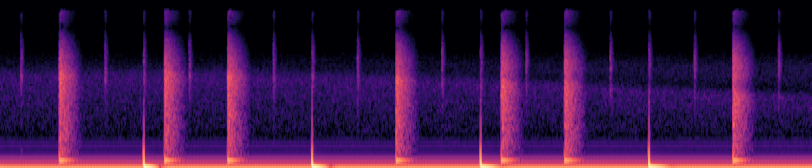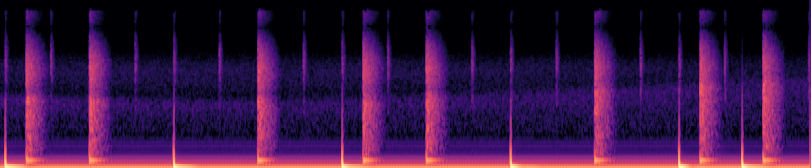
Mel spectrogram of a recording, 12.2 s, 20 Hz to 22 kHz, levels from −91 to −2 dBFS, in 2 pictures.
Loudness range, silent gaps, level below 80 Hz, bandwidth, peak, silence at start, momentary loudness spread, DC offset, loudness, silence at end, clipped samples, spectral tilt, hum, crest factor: 1 LU; none; -18 dBFS; 7.6 kHz; 0 dBFS; 0 s; 10 LU; under 0.1%; -22 LUFS; 0 s; under 0.1%; -6.5 dB/octave; none; 18 dB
